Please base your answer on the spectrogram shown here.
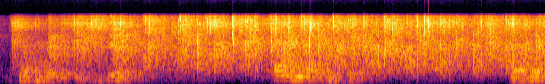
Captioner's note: clapping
